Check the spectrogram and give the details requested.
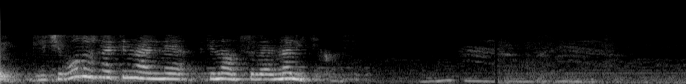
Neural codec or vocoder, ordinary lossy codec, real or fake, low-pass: none; AAC, 16 kbps; real; 7.2 kHz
